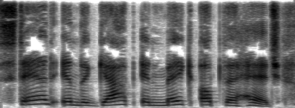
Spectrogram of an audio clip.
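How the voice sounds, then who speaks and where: Against a quiet background with a dry, close sound and no echo, a woman with an unremarkable speaking voice and fairly high pitch talks at a fairly slow pace with lively intonation. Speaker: prayer podcast host and preacher. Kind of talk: fervent prophetic prayer, delivered as a commanding declaration in God's voice. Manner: intense, urgent, solemn and commanding.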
